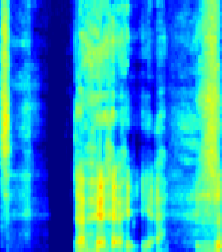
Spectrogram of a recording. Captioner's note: chuckles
